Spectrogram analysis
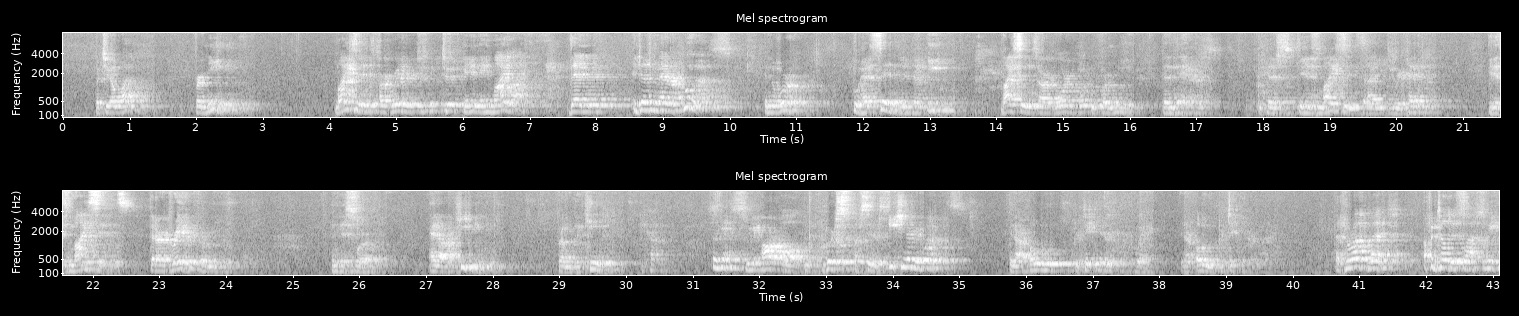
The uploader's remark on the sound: please excuse the audio quality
